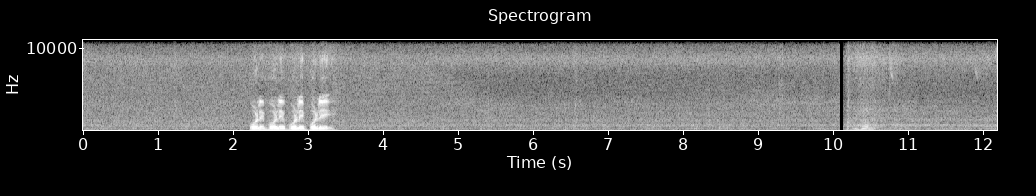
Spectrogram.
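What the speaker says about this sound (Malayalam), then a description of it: "എന്റെ മോനെ നോക്കിയ അടിപൊളി വെള്ളച്ചാട്ടം" The Kanjar waterfall in Idukki gives a steady, broad rush of falling water throughout, broken by a short burst of excited shouting early on and a brief voice near the end.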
